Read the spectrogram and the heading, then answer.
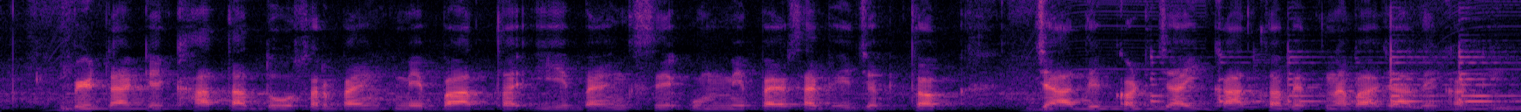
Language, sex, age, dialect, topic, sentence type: Bhojpuri, male, 18-24, Southern / Standard, banking, question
